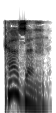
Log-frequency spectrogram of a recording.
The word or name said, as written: cozeningly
